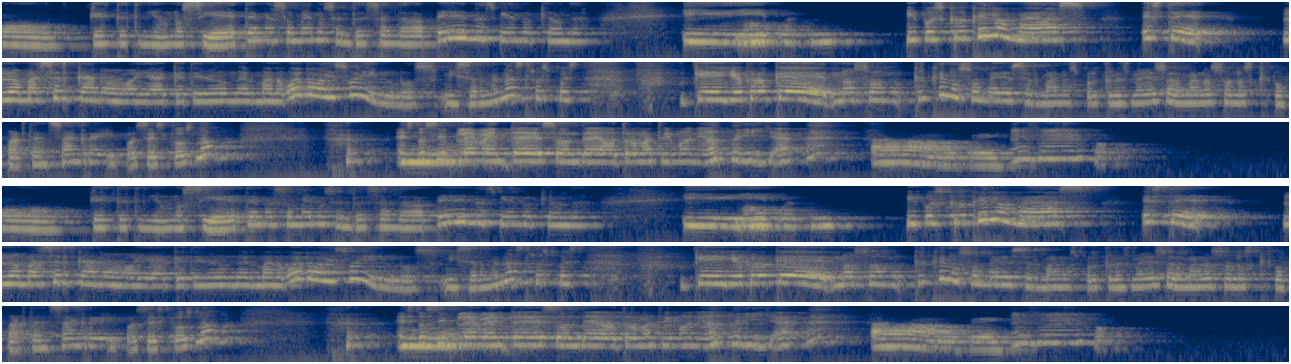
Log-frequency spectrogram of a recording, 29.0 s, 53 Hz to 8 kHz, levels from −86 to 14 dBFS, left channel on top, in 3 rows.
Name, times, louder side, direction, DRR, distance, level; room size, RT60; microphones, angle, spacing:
voice 1, 0.0-5.7 6.8-8.1 8.6-9.0 9.6-25.6 26.9-27.4, left 2 dB, 35° left, 6 dB, 1.7 m, -24 dB
voice 2, 5.5-6.3 22.3-22.7 25.8-26.8 27.5-27.6, right 1 dB, 25° right, 1 dB, 3.7 m, -23 dB
26.5 x 17.0 x 5.9 m, 0.75 s
head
